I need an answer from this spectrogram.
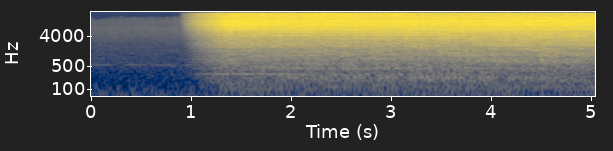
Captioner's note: saw whirring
